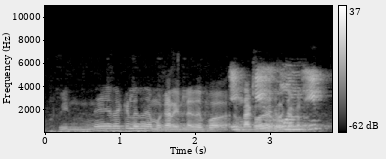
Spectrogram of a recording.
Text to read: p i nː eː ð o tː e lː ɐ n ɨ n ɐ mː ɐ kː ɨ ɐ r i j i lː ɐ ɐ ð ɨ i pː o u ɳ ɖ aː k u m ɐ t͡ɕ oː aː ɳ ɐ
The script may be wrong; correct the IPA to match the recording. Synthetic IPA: p i nː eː ð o kː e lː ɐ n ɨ n ɐ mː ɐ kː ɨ ɐ r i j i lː ɐ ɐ ð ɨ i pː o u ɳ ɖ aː k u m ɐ t͡ɕ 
